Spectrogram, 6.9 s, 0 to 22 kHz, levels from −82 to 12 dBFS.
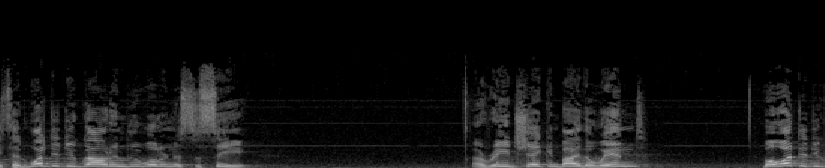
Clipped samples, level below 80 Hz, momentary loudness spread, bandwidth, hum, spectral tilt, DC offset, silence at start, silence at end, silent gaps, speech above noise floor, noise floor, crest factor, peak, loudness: under 0.1%; -60 dBFS; 14 LU; 14 kHz; none; -4 dB/octave; under 0.1%; 0 s; 0 s; none; 35 dB; -57 dBFS; 18 dB; -6 dBFS; -22 LUFS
